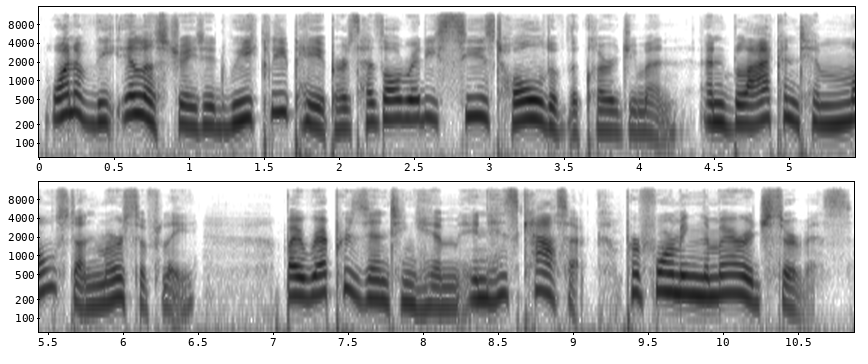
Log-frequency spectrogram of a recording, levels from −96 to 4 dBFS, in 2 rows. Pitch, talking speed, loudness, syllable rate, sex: 210 Hz, 155 wpm, -18 LUFS, 5.6 syllables/s, female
